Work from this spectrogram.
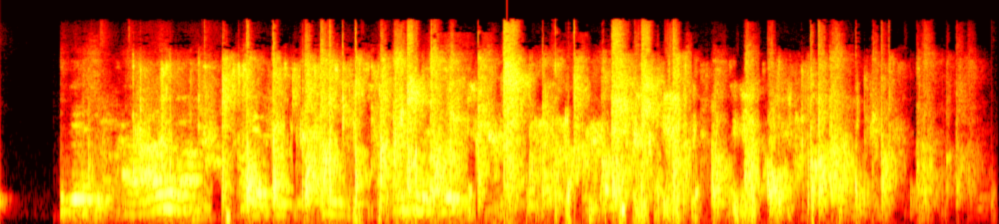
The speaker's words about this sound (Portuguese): Então, vamos agradecer, dando uma salva de palmas para o Aladim.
